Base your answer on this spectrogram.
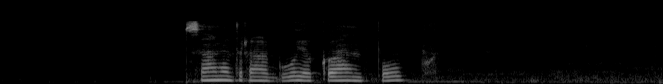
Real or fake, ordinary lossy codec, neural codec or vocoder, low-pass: fake; none; codec, 16 kHz, 8 kbps, FreqCodec, smaller model; none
